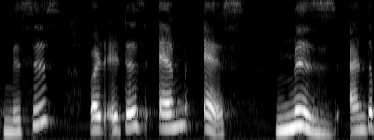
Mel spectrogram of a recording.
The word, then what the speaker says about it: Ms.: Miz. And the pronunciation is also different. It is not s like the hissing of a snake. It is z like the buzzing of a bee. Miz.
